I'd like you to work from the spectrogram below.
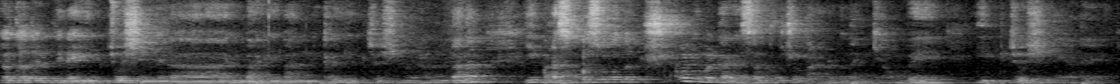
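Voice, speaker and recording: A middle-aged woman pastor preaching a sermon in a church hall, telling stories in an animated way with sudden loud bursts. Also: fairly low pitch, normal speed, gravelly. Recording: echoey hall, distant mic, faint noise.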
